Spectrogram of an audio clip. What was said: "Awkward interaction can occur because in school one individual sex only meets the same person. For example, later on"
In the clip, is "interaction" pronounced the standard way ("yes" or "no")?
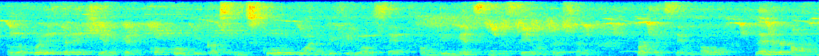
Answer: no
